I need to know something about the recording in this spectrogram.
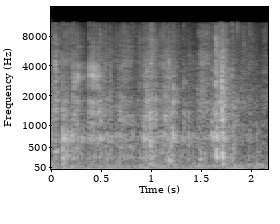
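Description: A cardboard box insert and paper leaflet being handled and pulled out of their packaging, with irregular rustling and small clicks.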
